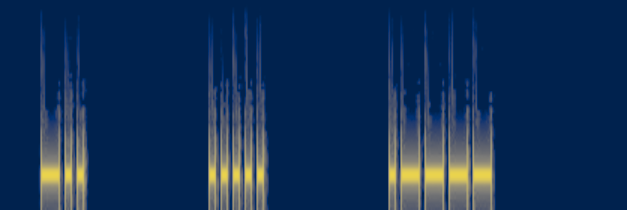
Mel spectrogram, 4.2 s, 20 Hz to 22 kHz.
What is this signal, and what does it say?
Morse code, heard as a keyed tone, about 30 wpm, spaced as for 9 wpm, 700 Hz. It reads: D51
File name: course / 30:10wpm / 087 Lesson 15e - Number 5 - Three Characters 30wpm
